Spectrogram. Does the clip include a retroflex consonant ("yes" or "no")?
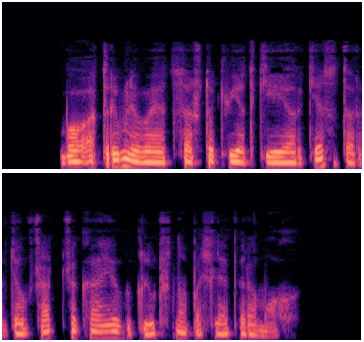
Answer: yes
